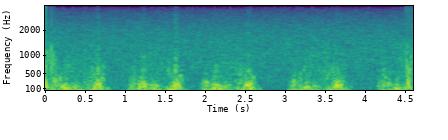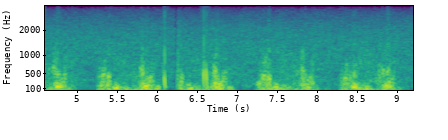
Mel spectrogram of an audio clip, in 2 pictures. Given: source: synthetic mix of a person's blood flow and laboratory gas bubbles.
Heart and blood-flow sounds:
Doppler ultrasound of blood flow; precordium
0.00-0.14 s: bubbles
4.49-4.60 s: bubbles
6.06-6.13 s: bubbles
6.54-6.66 s: bubbles
From the record:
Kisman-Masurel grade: 123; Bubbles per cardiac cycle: 1 to 2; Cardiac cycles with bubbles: 10 to 50%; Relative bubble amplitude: loud (0.450 to 0.775); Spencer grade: 2 (many but less than half of the cardiac periods contain bubble signals, singularly or in groups); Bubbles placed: only in the low amplitude regions of the cardiac cycle

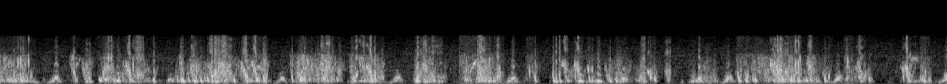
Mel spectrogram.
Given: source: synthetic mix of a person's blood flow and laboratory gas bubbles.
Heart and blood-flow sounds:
Doppler ultrasound of blood flow; precordium
0.00-0.35 s: bubbles
0.68-1.59 s: bubbles
1.74-2.71 s: bubbles
2.87-3.44 s: bubbles
3.48-3.88 s: bubbles
4.12-4.48 s: bubbles
4.59-5.05 s: bubbles
5.25-5.41 s: bubbles
5.49-6.61 s: bubbles
6.64-6.73 s: bubbles
6.91-7.19 s: bubbles
7.35-8.33 s: bubbles
8.44-8.77 s: bubbles
8.99-9.33 s: bubbles
9.43-9.48 s: bubbles
From the record:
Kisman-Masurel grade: 444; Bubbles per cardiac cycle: continuous sound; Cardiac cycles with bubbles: 100%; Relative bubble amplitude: maximal (0.775 to 0.999); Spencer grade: 4 (maximum detectable bubble signal sounding continuously throughout systole and diastole of every cardiac period, and overriding the amplitude of the normal cardiac signals); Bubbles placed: only in the low amplitude regions of the cardiac cycle

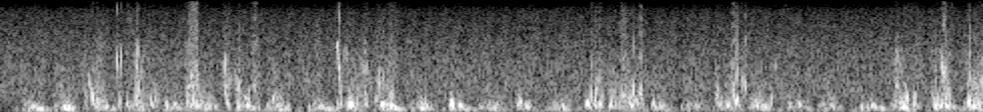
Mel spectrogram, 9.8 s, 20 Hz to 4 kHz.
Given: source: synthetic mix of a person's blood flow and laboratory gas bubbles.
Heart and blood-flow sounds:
Doppler ultrasound of blood flow; precordium
0.84-1.07 s: bubbles
1.15-1.61 s: bubbles
1.82-2.12 s: bubbles
2.21-2.61 s: bubbles
2.70-2.77 s: bubbles
3.35-3.98 s: bubbles
5.86-6.45 s: bubbles
7.13-7.62 s: bubbles
7.65-7.76 s: bubbles
8.92-9.21 s: bubbles
9.29-9.53 s: bubbles
9.64-9.84 s: bubbles
From the record:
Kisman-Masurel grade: 332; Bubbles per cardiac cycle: rolling drumbeat, 9 or more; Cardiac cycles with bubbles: 50 to 99%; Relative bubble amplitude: moderate (0.250 to 0.450); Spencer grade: 3 (all of the cardiac periods contain showers or single bubble signals, but not dominating or overriding the cardiac motion signals); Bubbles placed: anywhere in the cardiac cycle

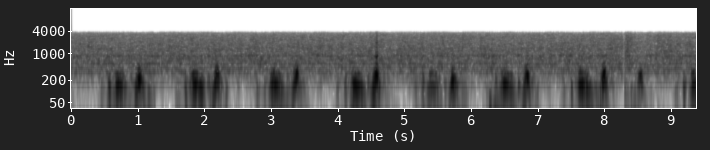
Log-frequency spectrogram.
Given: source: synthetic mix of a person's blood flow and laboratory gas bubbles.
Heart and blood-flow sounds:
Doppler ultrasound of blood flow; precordium
no bubbles
From the record:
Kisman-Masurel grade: 000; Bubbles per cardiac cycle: 0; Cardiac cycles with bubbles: 0%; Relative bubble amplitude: no bubbles discernible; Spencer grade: 0 (complete lack of bubble signals)

